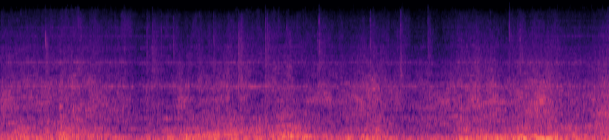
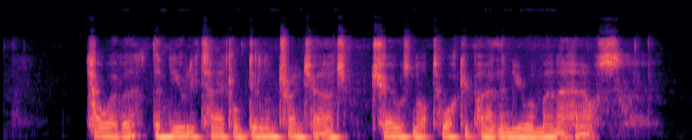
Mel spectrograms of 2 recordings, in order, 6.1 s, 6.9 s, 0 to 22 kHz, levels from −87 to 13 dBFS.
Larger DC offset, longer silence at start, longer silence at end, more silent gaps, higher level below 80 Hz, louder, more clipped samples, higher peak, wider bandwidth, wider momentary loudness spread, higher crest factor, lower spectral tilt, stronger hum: neither; second, 0 s vs 0.85 s; second, 0 s vs 0.65 s; neither; first, -28 dBFS vs -44 dBFS; second, -26 LUFS vs -12 LUFS; neither; second, -8 dBFS vs 0 dBFS; first, 15.5 kHz vs 7.6 kHz; first, 10 LU vs 5 LU; about the same, 16 dB vs 12 dB; about the same, -6.5 dB/octave vs -5.5 dB/octave; neither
